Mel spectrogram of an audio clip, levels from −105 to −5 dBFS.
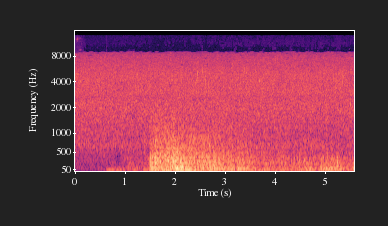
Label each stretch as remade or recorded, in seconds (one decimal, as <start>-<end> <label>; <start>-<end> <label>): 0.0-5.6 recorded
